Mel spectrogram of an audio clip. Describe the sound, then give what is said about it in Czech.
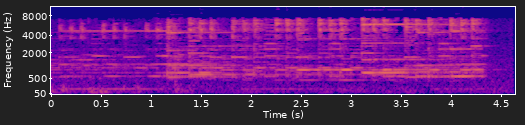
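Mobile phone ringtone for an incoming call: a bright, repeating electronic melody that rings steadily at moderate loudness for about four and a half seconds, then cuts off, with no voices over it. “tak jako telefon, asi mě zrovna volá někdo, kdo jako nemusí, no.”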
